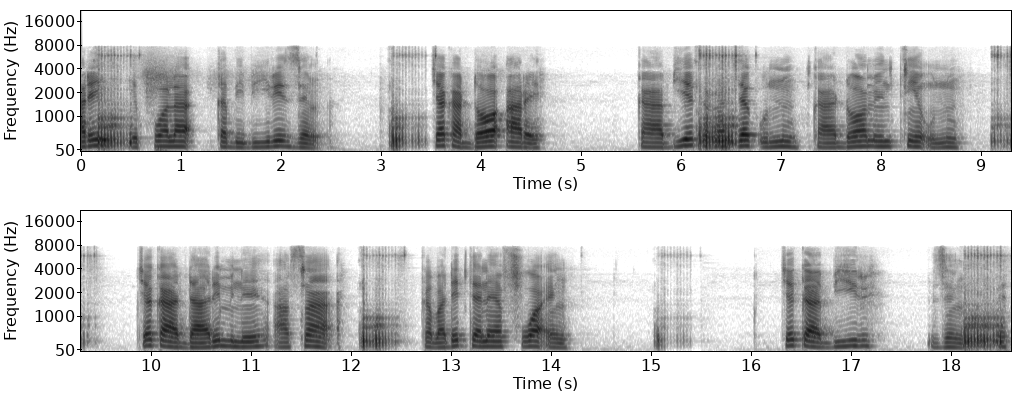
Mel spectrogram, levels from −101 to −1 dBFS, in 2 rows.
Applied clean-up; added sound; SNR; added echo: neural mask model RNNoise.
